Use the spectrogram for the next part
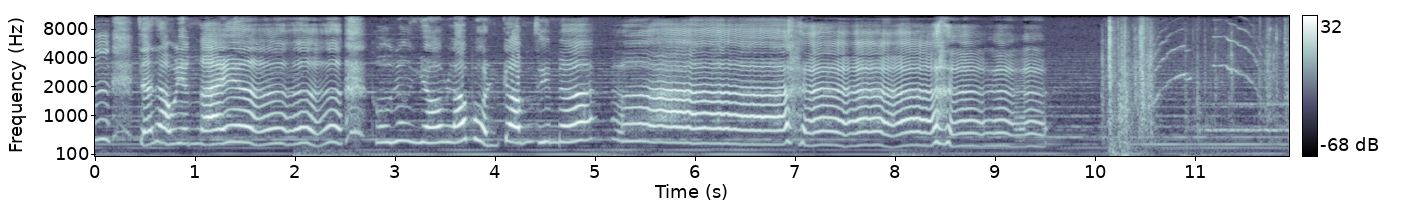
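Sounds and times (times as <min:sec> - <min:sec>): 
speech: 0:00.5 - 0:09.6
wooden granary door creaking open: 0:10.0 - 0:11.9.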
